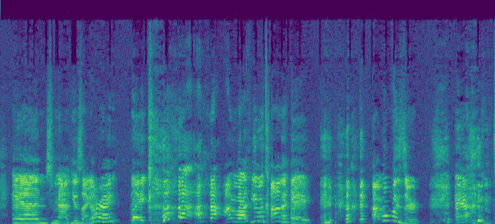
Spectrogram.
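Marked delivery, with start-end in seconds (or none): 0.9-4.2 laughing villain line. Retold or imitated. Villain answers, laughing through it.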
